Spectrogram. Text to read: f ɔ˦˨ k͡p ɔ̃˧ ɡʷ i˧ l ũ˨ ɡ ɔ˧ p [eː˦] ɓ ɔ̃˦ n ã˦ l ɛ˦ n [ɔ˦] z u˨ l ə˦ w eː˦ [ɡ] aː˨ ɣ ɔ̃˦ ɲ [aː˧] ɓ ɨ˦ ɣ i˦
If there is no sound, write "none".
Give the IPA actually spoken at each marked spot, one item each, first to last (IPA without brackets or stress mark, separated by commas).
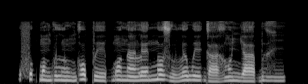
eː˨, ɔ˦, ɡ, aː˧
